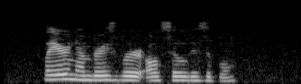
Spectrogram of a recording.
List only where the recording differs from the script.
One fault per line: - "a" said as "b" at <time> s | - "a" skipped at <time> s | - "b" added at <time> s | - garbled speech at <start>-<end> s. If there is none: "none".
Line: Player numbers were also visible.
none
